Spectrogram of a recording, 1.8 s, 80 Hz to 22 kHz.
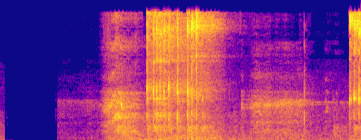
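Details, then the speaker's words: Yamaha F4 outboard, idle nearly a decade: reverse gear was stuck, freed by running a few minutes in forward; short crisp metallic clicks and ratcheting as the lever moves, no grinding or binding; reverse now shifts and works correctly. "Bakåtväxeln skiftar och fungerar korrekt."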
